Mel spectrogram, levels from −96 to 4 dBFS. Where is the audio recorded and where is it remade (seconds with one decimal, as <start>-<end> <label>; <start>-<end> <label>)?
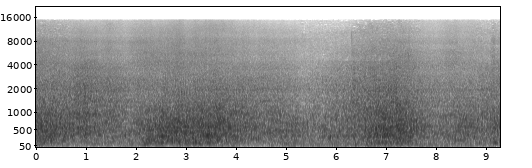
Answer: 0.0-0.7 recorded; 0.7-5.3 remade; 5.3-7.7 recorded; 7.7-8.8 remade; 8.8-9.3 recorded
